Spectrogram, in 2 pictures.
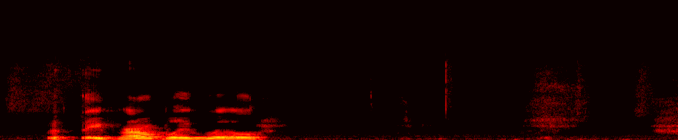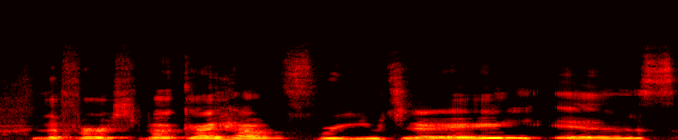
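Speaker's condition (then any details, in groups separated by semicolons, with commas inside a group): Cerebral palsy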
